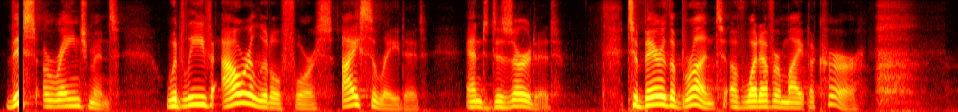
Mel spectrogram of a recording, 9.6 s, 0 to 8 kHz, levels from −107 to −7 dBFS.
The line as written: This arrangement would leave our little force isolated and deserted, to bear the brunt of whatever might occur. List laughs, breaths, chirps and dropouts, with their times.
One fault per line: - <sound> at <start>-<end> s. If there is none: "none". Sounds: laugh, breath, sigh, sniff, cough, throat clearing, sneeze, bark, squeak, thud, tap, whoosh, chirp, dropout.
- dropout at 0.2-0.2 s
- breath at 8.7-9.3 s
